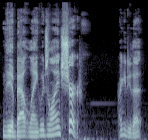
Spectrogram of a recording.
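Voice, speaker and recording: A man's voice: mid-range voice, expressive, moderate pace, no echo, faint music behind. A man doing casual livestream commentary as he reacts to a game, opinionated and emphatic, in an argumentative way. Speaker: streamer reacting to game voice lines.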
